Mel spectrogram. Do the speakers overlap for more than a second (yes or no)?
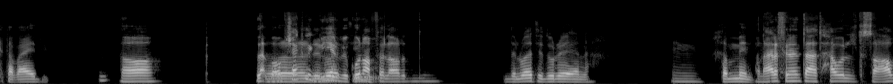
yes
